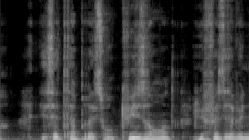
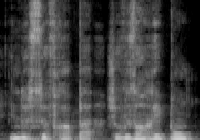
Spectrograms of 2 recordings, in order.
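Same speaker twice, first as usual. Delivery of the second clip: higher-pitched, emphatic refusal, growing louder; firm, raised-pitch vow; defiant refusal; 8 semitones higher, 3 dB louder than usual. A narrator's reading. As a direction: stand up to a parent. Daughter defies her mother.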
